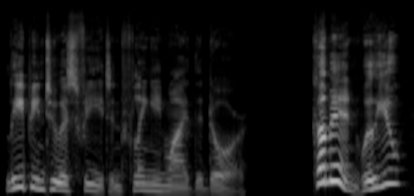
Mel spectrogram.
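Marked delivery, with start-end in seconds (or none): 3.1-4.1 high, loud eager invitation; eager welcome. A narrator's reading. Kovalev eagerly calling the officer inside. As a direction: call them in at once.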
